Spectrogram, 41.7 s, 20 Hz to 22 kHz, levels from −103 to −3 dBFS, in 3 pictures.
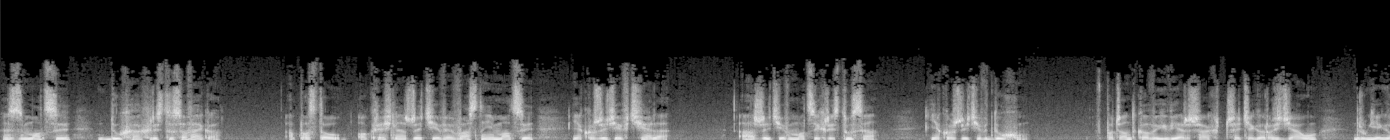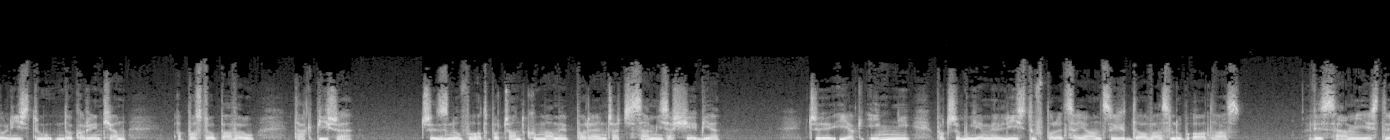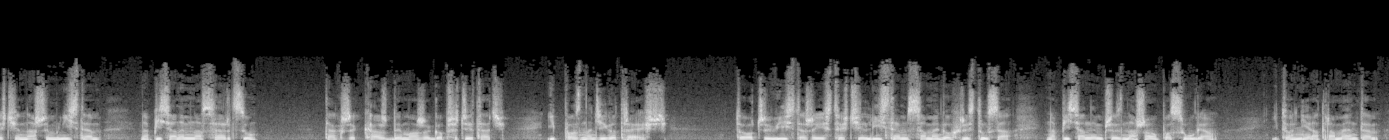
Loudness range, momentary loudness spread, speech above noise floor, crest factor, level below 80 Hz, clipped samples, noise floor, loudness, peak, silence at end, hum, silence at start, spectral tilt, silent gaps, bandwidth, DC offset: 3 LU; 9 LU; 31 dB; 14 dB; -54 dBFS; under 0.1%; -48 dBFS; -16 LUFS; -2 dBFS; 0.1 s; none; 0 s; -4 dB/octave; none; 12.5 kHz; under 0.1%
